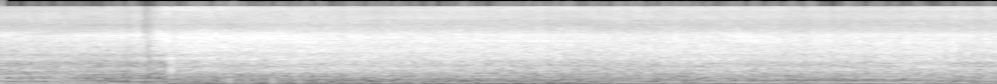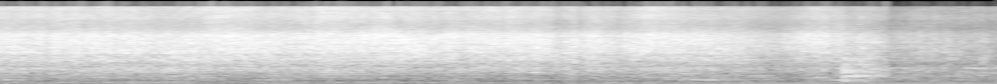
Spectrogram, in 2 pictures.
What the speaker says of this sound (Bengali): এটা একটু নাড়িয়ে নিয়েছি, এবার আমি জল দিয়ে দেবো।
